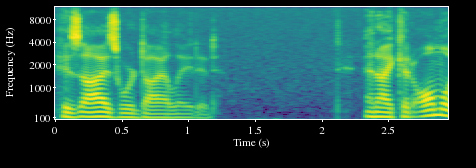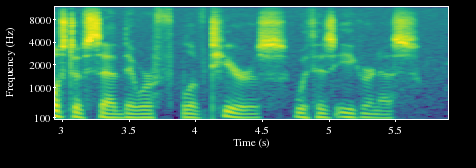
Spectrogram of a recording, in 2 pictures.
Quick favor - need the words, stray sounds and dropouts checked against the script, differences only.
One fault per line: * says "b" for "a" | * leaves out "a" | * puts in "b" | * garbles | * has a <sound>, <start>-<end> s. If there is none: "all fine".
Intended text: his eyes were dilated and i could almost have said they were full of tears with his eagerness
* has a dropout, 3.8-3.9 s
